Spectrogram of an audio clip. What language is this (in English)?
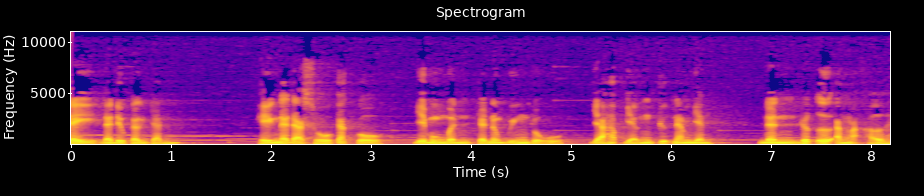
Vietnamese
